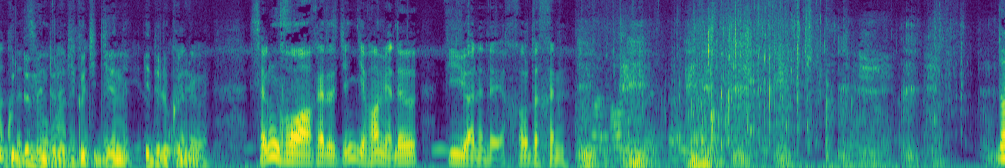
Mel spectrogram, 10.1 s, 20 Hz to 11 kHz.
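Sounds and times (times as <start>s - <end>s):
speech: 0.0s - 7.0s
pigs grunting and snorting while being fed on a farm: 5.6s - 10.0s
wet sloshing and splashing: 5.9s - 9.8s.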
